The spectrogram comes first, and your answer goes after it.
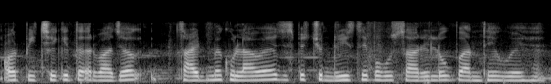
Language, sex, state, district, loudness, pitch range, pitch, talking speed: Hindi, female, Uttar Pradesh, Lucknow, -17 LUFS, 190-210 Hz, 200 Hz, 215 wpm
